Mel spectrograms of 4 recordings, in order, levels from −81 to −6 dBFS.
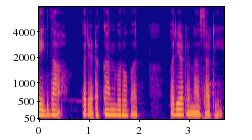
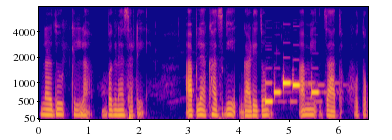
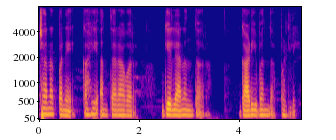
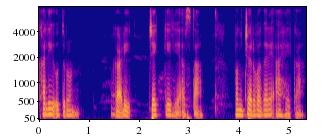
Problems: constant background noise, background conversations at intervals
